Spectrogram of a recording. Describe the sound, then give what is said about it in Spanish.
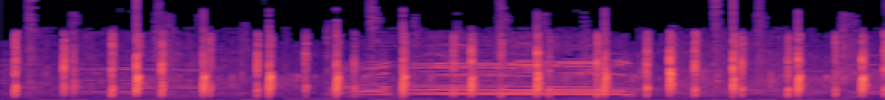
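A small group of people in Seville, Spain, applauding with loose, irregular sharp claps, fairly clear, while a voice holds a long sustained call over the clapping midway through. “Y así aplaude la gente.”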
